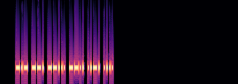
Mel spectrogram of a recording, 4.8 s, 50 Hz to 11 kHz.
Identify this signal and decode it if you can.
Morse code, heard as a keyed tone, about 45 wpm, 700 Hz. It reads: KG7ZFH
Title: USA Call Signs - 6 Characters - Repeated 2x - 45wpm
